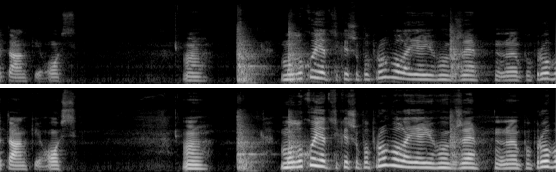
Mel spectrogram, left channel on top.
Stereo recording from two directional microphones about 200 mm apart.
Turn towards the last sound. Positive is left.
turn(degrees=-55)  # may be behind; listen again after turning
